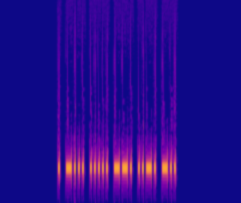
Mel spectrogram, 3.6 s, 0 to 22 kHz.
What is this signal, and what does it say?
Morse code, heard as a keyed tone, about 40 wpm, 700 Hz. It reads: EB5GFD
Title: DXCC-100 Call Signs - 6 Characters - 40wpm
